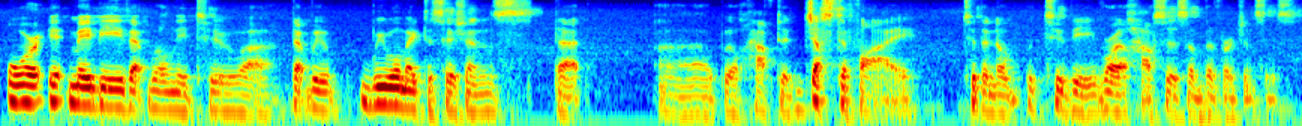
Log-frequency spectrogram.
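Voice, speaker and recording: A low-voiced man acts as game master, narrating and improvising in character. His voice is husky with a creaky edge. He feels his way through sentences deliberately, pausing often. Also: darkish tone. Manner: halting, deliberate, with many pauses. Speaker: game master of a tabletop roleplaying game.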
